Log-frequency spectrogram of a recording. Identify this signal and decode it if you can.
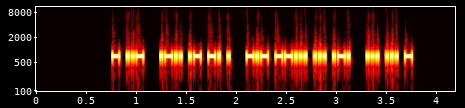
Morse code, heard as a keyed tone, about 46 wpm, 700 Hz. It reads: TU LANE K7SR SST
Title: K1USN SST QSO Practice - 50wpm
